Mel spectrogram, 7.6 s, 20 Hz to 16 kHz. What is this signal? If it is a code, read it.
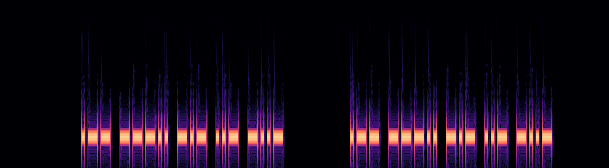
Morse code, heard as a keyed tone, about 30 wpm, 700 Hz. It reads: W8KUX W8KUX
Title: USA Call Signs - 5 Characters - Repeated 2x - 30wpm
